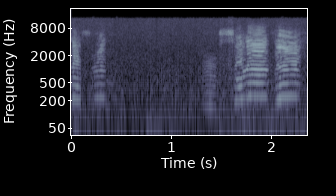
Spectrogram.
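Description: A man's voice speaking in two short stretches, one right at the start and one in the last half second, on a thin, poor-quality 1950 recording.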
